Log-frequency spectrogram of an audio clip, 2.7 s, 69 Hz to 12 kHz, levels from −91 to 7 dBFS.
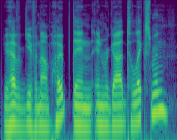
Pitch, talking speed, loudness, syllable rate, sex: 130 Hz, 225 wpm, -17 LUFS, 5.7 syllables/s, male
